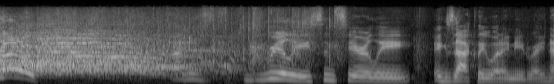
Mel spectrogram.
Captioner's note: cheers and applause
